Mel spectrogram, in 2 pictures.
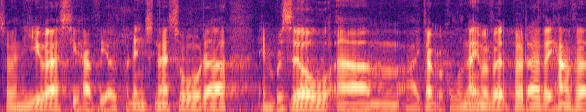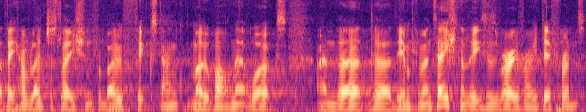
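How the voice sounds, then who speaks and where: In a British accent, a man speaks very fast at a fairly low pitch, his intonation monotone and flat. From UK. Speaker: company executive. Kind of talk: panel presentation. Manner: halting, many fillers.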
